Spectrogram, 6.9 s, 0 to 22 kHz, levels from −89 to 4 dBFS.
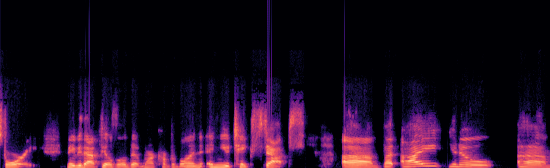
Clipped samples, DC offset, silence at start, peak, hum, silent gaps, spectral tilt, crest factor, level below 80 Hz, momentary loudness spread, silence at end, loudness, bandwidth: under 0.1%; under 0.1%; 0 s; 0 dBFS; none; none; -4.5 dB/octave; 16 dB; -70 dBFS; 13 LU; 0 s; -16 LUFS; 9.6 kHz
